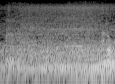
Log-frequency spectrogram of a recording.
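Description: Steady low background hum with a faint even noise, slowly growing louder.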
